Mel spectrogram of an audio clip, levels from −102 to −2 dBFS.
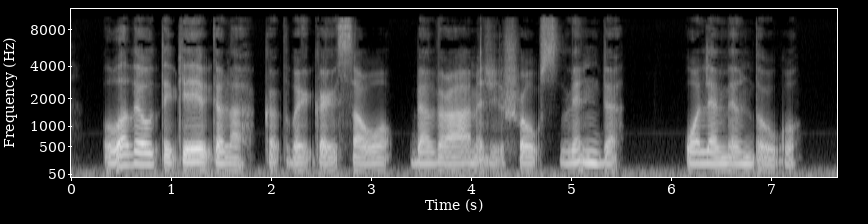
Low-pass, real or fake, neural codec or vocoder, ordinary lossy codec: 9.9 kHz; fake; autoencoder, 22.05 kHz, a latent of 192 numbers a frame, VITS, trained on many speakers; MP3, 48 kbps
